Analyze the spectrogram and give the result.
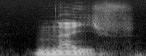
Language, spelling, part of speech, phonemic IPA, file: French, naïf, adjective, /na.if/, Fr-naïf.ogg
- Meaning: naive, dewy-eyed; gullible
